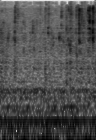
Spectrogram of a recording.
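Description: A shaken margarita-mix drink poured out, giving a steady, close liquid splash and trickle that runs for about a second on its own.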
